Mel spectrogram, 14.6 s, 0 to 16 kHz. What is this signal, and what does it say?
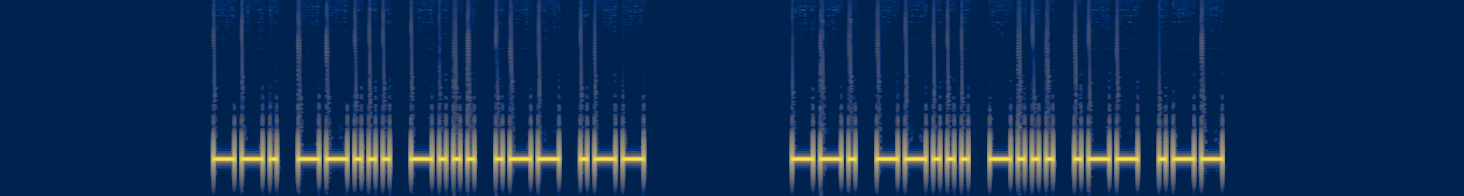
Morse code, heard as a keyed tone, about 17 wpm, 700 Hz. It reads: G7BWW G7BWW
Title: DXCC-100 Call Signs - 5 Characters - Repeated 2x - 17wpm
